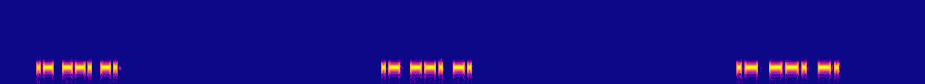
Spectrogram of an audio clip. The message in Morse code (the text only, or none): AGN AGN AGN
